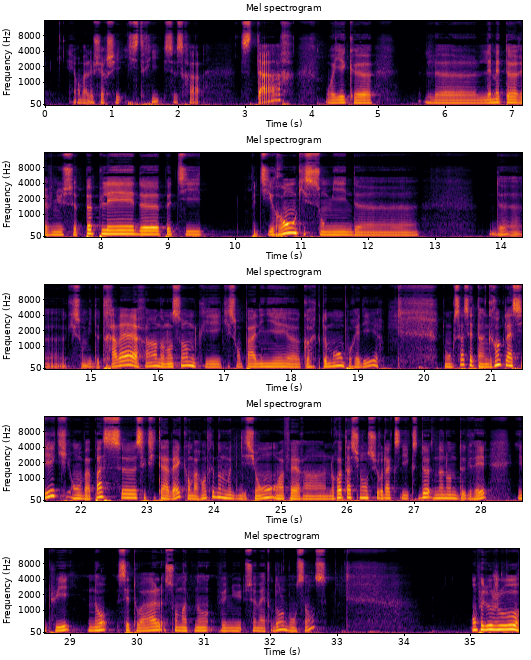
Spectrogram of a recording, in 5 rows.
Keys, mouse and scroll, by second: 4.1 middle click, 4.8 scroll up 4, 5.8 middle click, 6.9-7.2 scroll up 2, 7.2 middle click, 7.8 shift+middle click, 8.8 scroll up 2, 10.2 middle click, 10.9-11.5 scroll down 10, 11.9 scroll up 1, 12.9 right click, 17.1 middle click, 19.2-19.6 scroll up 4, 20.0 shift+middle click, 20.7-21.0 shift+scroll down 1, 21.2 scroll up 1, 21.3 middle click, 22.7 middle click, 23.6 Tab, 25.8 r, 28.0-28.8 scroll up 4, 29.0 middle click, 30.8-31.4 scroll down 10, 31.6 middle click, 32.6 shift+middle click, 33.5 Tab, 33.8-34.4 scroll up 2, 35.4 KP_0.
